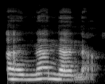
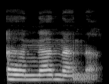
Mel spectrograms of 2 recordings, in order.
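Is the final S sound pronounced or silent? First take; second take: silent; silent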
